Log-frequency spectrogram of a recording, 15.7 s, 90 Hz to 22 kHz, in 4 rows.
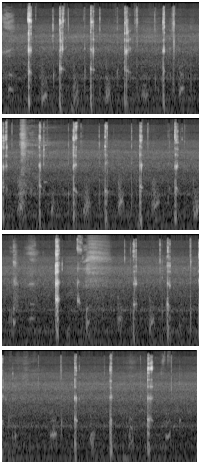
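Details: A person burping: repeated short, sharp bursts, about 25 in 16 seconds, a run of small burps.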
